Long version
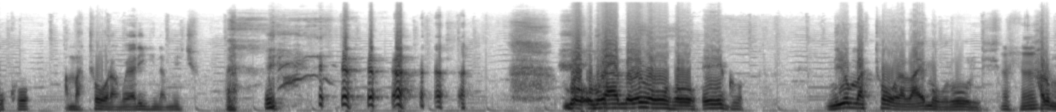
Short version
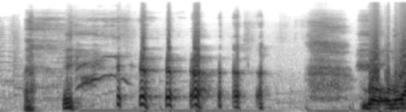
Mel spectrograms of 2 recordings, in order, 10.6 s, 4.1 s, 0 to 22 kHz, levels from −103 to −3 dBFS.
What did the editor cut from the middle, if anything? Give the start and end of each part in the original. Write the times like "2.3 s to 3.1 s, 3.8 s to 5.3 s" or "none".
none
